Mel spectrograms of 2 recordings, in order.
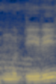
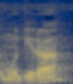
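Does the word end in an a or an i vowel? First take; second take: i; a. First: The word ends in an i vowel. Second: The word ends in an a vowel. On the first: The word is a substitute for 'anyone'. "sebagai badal dari ahadin" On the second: The word is the excepted noun in the accusative.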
